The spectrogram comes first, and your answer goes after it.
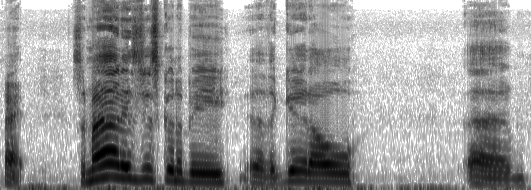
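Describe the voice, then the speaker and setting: A man's voice: a little high, sing-song, takes it slowly, a little mellow, smooth, dry recording. A man chatting casually as a podcast co-host, bantering his way through a quiz.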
